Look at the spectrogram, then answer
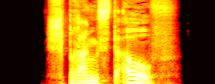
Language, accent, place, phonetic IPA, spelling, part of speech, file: German, Germany, Berlin, [ˌʃpʁaŋst ˈaʊ̯f], sprangst auf, verb, De-sprangst auf.ogg
- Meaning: second-person singular preterite of aufspringen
